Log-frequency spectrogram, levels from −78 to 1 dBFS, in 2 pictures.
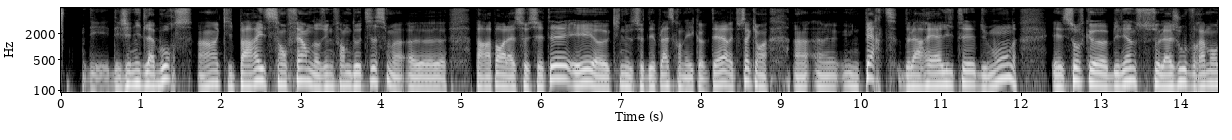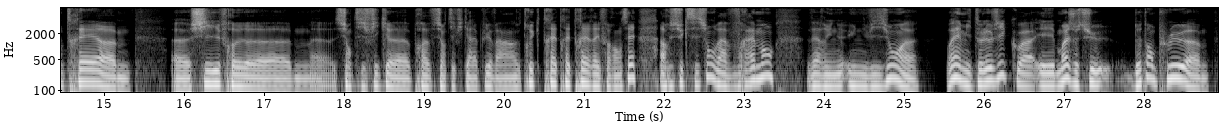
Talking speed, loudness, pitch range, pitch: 185 wpm, -18 LUFS, 105-140 Hz, 120 Hz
